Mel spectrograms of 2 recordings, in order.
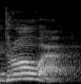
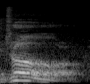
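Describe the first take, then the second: First: The W sound is pronounced in the word. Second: The W sound is silent in the word. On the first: The speaker calls it wrong. "it's not a drawer" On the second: The speaker calls it right. "it's a drawer"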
